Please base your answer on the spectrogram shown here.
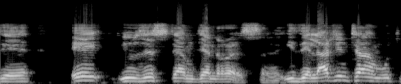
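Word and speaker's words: ejusdem generis: So ejustem generis pronounced as a justem generis is a Latin term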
